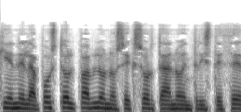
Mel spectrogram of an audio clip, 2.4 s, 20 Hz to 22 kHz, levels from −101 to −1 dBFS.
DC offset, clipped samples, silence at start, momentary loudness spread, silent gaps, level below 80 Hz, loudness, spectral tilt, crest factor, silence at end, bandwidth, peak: 2%; under 0.1%; 0 s; 6 LU; none; -44 dBFS; -21 LUFS; -7 dB/octave; 16 dB; 0 s; 9.2 kHz; -4 dBFS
